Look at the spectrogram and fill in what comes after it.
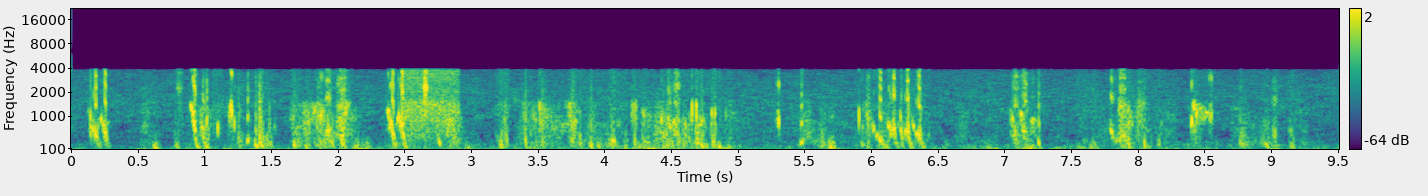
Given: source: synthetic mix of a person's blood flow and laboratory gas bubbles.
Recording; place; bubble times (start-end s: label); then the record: Doppler ultrasound of blood flow; subclavian vein
0.00-0.02 s: bubbles
0.11-0.30 s: bubbles
0.77-0.84 s: bubbles
0.88-1.54 s: bubbles
1.63-2.16 s: bubbles
2.34-2.94 s: bubbles
3.18-3.30 s: bubbles
3.38-4.98 s: bubbles
5.27-5.34 s: bubbles
5.44-5.54 s: bubbles
5.59-5.68 s: bubbles
5.88-6.44 s: bubbles
7.04-7.30 s: bubbles
7.53-7.71 s: bubbles
7.77-8.22 s: bubbles
8.38-8.57 s: bubbles
8.75-9.07 s: bubbles
9.12-9.21 s: bubbles
From the record:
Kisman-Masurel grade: 232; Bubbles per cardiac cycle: several, 3 to 8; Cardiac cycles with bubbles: 50 to 99%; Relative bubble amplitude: moderate (0.250 to 0.450); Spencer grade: 3 (all of the cardiac periods contain showers or single bubble signals, but not dominating or overriding the cardiac motion signals); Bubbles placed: anywhere in the cardiac cycle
